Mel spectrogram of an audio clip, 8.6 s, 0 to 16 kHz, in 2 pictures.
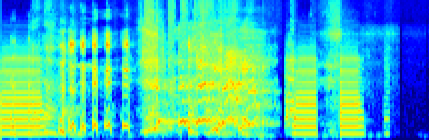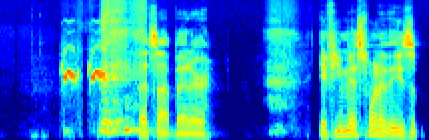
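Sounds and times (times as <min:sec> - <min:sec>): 
air horn sound effect from soundboard: 0:00.0 - 0:00.6, 0:02.8 - 0:03.9
laughter: 0:00.0 - 0:03.6, 0:05.2 - 0:05.8
speech: 0:00.6 - 0:01.5, 0:05.7 - 0:06.5, 0:07.5 - 0:08.5.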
